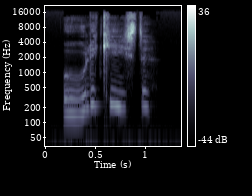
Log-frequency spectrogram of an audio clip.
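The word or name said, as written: ÅLEKISTEN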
